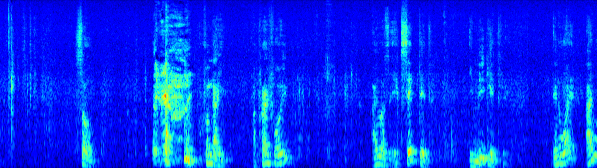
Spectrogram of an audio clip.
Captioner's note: coughs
